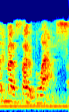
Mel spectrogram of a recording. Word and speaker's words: hematocytoblast: How do you pronounce that? So that's a hematocytoblast.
